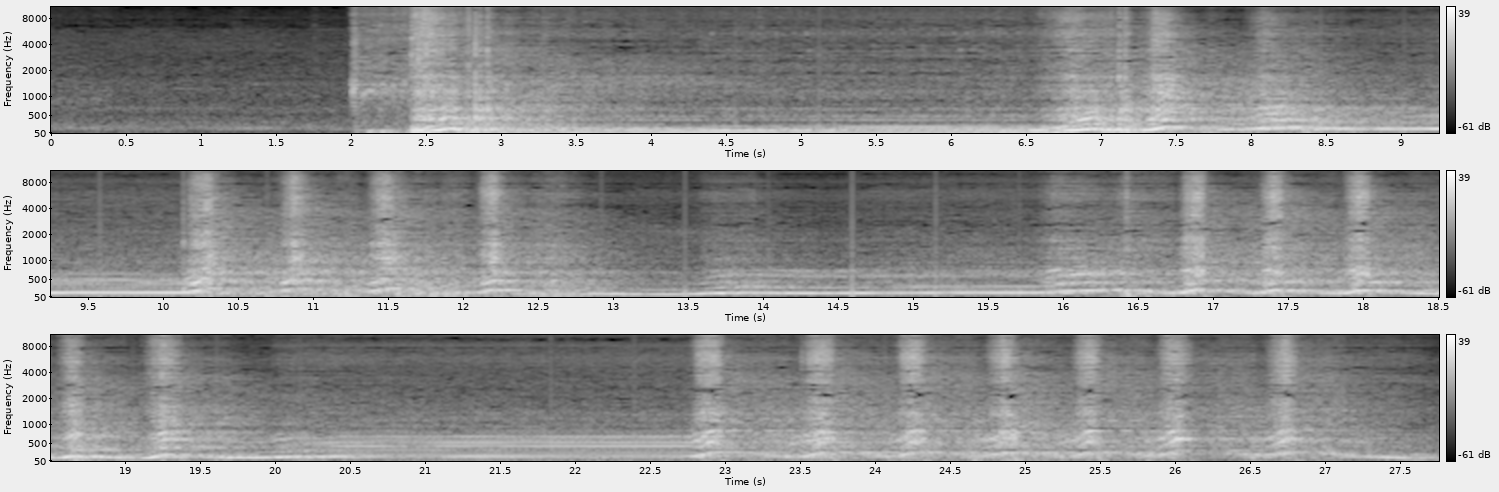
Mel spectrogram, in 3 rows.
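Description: Ferrari 488 Pista's twin-turbo V8 through a Novitec aftermarket exhaust, started about two seconds in with a loud flare, then idling and revved in repeated short blips, in quick series around the middle and again near the end.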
